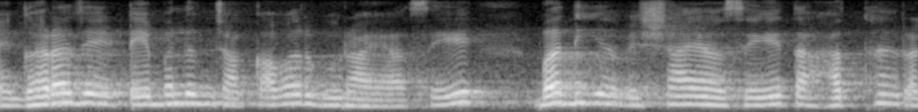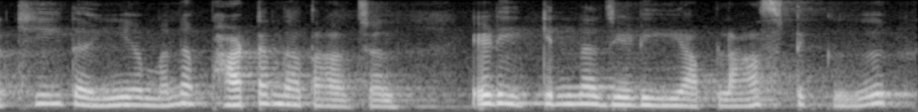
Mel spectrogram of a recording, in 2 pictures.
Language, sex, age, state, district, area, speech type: Sindhi, female, 30-45, Gujarat, Surat, urban, spontaneous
